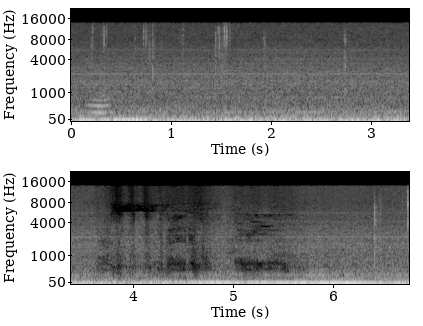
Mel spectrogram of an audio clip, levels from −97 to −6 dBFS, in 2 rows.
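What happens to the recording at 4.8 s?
Nothing goes wrong at 4.8 s; the audio is intact at that moment, with no dropout, click or distortion.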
